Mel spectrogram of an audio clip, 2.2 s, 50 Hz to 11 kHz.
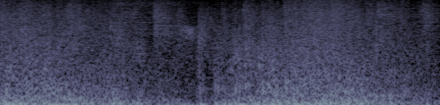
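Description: A tank battle in Red Alert 2 rumbles with faint overlapping gunfire and explosion booms, a dense low wash of in-game combat heard quietly in the background.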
